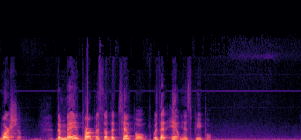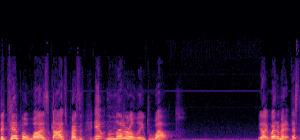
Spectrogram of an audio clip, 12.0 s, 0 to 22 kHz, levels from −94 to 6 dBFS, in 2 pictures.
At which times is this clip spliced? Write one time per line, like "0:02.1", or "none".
0:03.0
0:03.6
0:08.9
